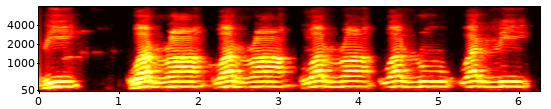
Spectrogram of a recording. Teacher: Seterusnya dia bersifat dengan takrir. Takrir ni getar. Getar ni kita nak pula wa akhfi takriran. Okey, getar dalam skala yang kecil. Ri, warra, warru, warri.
